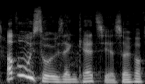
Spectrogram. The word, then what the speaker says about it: Nketiah: By the way, we've said 3 different pronunciations of Nketiah tonight. I'm sure it's Nketiah. You've gone Nketiah, and then Luke has gone Nikita like he's some kind of Elton John fan.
